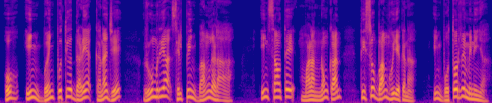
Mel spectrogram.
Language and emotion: Santali, surprised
